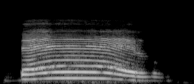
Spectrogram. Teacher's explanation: bé é a sílaba tônica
